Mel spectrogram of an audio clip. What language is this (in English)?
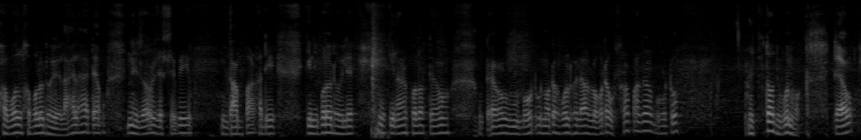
Assamese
